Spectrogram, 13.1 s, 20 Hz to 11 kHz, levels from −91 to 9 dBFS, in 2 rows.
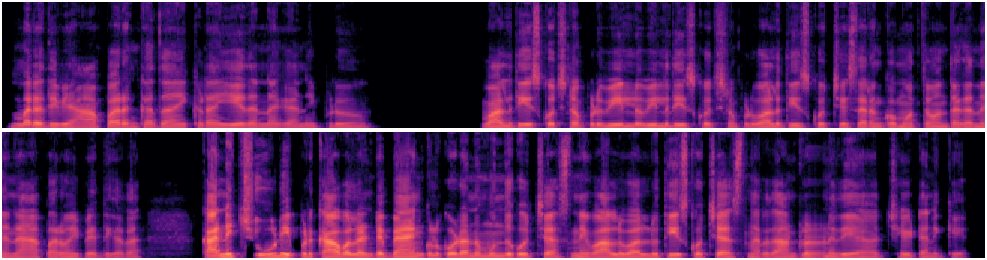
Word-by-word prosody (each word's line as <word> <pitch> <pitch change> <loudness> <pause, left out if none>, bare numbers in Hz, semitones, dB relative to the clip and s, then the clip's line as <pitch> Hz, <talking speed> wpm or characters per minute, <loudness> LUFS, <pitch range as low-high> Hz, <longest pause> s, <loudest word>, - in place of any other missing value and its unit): మరది 110 -9 +3
వ్యాపారం 100 - 0
కదా! 150 -1 -3
ఇక్కడ 135 0 -7 0.2
ఏదన్నా 130 +1 -4
గాని 120 0 -7
ఇప్పుడు. 105 -1 -9 1.0
వాళ్ళు 115 +1 +2
తీసుకొచ్చినప్పుడు 130 0 -2
వీళ్ళు, 120 0 +1
వీళ్ళు 115 0 -1
తీసుకొచ్చినప్పుడు 115 -2 -6
వాళ్ళు, 105 +2 0
తీసుకొచ్చేశారనుకో 105 -4 -4
మొత్తం 115 +4 -5
అంతా 115 +1 -3
గానీ 105 -2 -3
ఏదన్నా 90 -1 -1 0.3
అయిపోద్ది - - -7
గదా! - - -7 0.5
కానీ, 210 +3 +10
చూడు 205 +6 +2
ఇప్పుడు - - -3
కావాలంటే 130 +5 +5
బ్యాం‌క్‌లు 125 +10 +4
కూడాను 160 +2 +2
ముందుకొచ్చేస్తున్నాయి, 125 -7 -1
వాళ్ళు 95 +2 +2
వాళ్ళు 100 0 -1
తీసుకొచ్చేస్తున్నారు, 105 - 0
దాంట్లోనే 115 +4 -3
అది 95 - 0
యా 90 - -5 0.2
చేయటానికి. - - -7
115 Hz, 155 wpm, -24 LUFS, 105-130 Hz, 1.0 s, కానీ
